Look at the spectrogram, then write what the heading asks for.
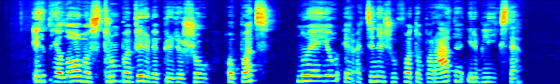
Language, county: Lithuanian, Panevėžys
